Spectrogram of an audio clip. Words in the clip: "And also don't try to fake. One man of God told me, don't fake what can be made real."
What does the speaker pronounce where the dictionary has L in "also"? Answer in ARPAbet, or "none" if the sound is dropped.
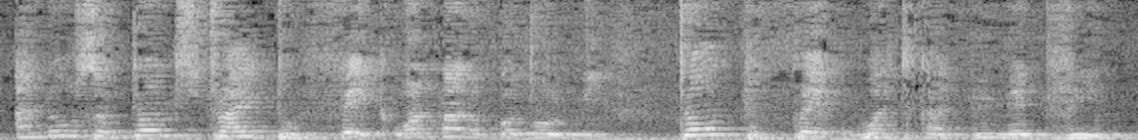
L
